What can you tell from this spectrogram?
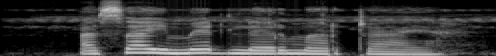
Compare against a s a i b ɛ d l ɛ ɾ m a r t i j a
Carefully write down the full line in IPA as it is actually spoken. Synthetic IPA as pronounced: a s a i m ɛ d l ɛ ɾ m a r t a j a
